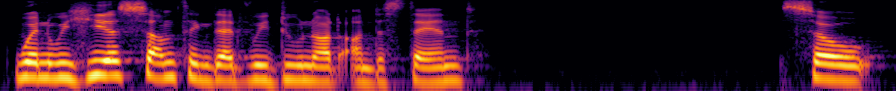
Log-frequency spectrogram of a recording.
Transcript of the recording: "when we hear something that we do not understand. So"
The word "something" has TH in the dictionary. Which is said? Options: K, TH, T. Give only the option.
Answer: TH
